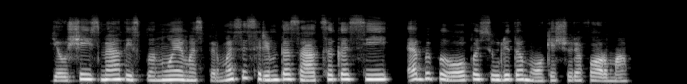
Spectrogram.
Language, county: Lithuanian, Šiauliai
